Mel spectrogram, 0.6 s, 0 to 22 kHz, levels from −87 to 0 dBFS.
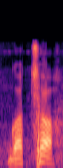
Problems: constant background noise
